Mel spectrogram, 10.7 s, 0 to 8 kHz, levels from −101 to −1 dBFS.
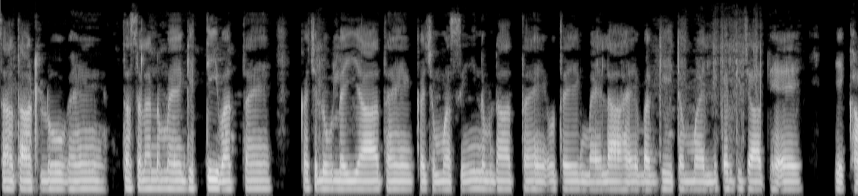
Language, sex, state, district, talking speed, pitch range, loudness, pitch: Hindi, male, Uttar Pradesh, Budaun, 170 wpm, 120-125 Hz, -21 LUFS, 120 Hz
